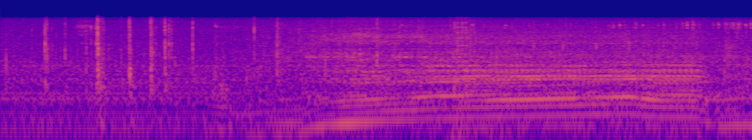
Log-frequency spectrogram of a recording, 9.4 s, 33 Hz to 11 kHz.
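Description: A few sharp clicks and knocks, then the 1992 Chevy Camaro's 3.1-litre V6 accelerating from about four seconds in, heard from inside the cabin, growing louder and easing off shortly before the end.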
